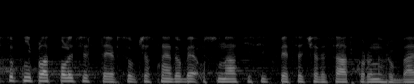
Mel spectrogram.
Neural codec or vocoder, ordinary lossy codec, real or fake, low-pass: none; AAC, 32 kbps; real; 3.6 kHz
